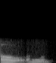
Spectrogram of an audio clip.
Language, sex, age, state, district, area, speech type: Bodo, female, 18-30, Assam, Kokrajhar, rural, conversation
